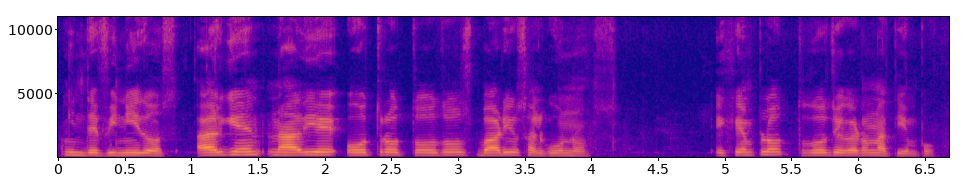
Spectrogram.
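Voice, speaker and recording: A woman reads her grammar notes aloud. She works through them in a plain, even, halting way, tripping over words and starting them again. Her voice is smooth and clear, at a middle pitch. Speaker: student reciting study notes.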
